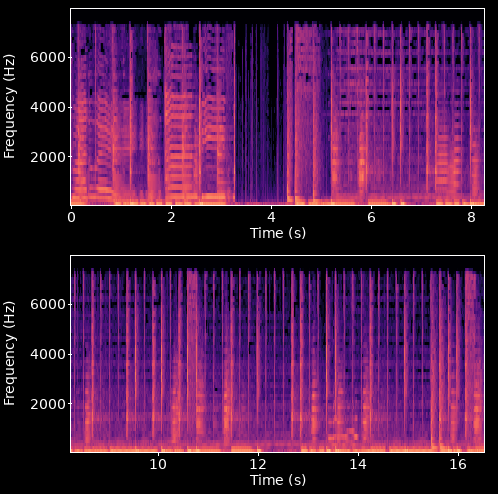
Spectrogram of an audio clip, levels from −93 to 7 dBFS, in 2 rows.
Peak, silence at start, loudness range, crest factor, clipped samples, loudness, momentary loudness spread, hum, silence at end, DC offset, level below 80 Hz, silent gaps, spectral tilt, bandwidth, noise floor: -2 dBFS; 0 s; 2 LU; 16 dB; under 0.1%; -20 LUFS; 7 LU; none; 0 s; under 0.1%; -20 dBFS; none; -5.5 dB/octave; 7.6 kHz; -39 dBFS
